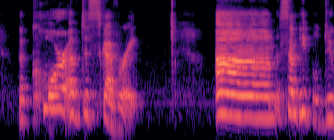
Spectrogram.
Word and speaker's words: Corps: Corps is a French word, so the P is silent. The Corps of Discovery. Some people do pronounce it Corpse of Discovery, but that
